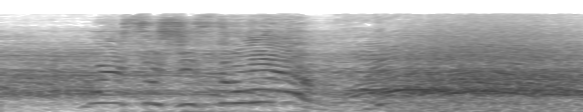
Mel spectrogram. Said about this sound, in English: "We exist," the crowd shouted back.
